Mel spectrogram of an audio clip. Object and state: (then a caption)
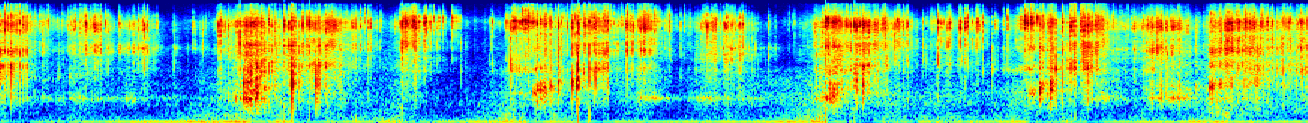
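Plastic jar of decorative stones. A closed clear plastic jar full of green and blue decorative stones is shaken and tilted, with long red nails on its sides. The stones shift in repeated bright, crunchy rattling bursts with short pauses between them, and the sound is almost entirely high with no low end.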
